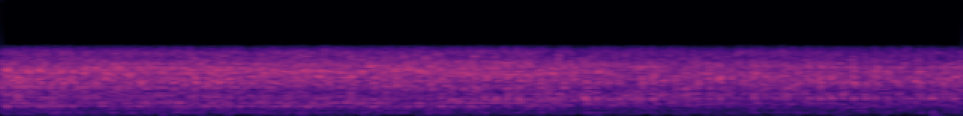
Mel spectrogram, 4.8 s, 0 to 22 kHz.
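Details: 2.7T engine at idle: muffled, fairly even tapping under the run, roughly three to four per second; engine knock of unknown origin.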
